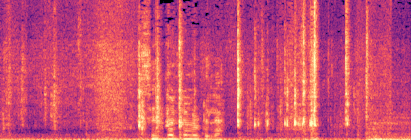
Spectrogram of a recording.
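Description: A seatbelt buckle clicks shut.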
